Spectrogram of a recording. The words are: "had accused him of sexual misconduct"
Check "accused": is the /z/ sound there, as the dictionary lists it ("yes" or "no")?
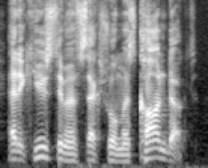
yes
